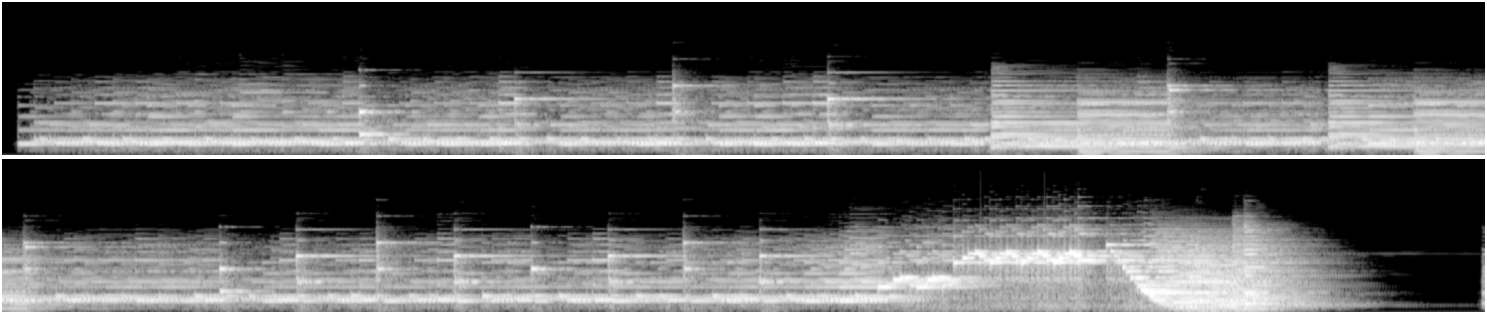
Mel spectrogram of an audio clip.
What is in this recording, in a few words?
Prelude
